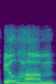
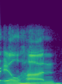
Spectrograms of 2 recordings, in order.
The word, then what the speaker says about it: Ilhan: So Ilhan Omar says Ilham I prefer Ilhan I never liked the m sound.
